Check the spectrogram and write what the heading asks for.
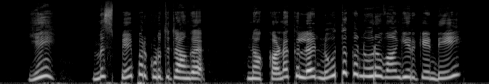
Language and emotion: Tamil, surprised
